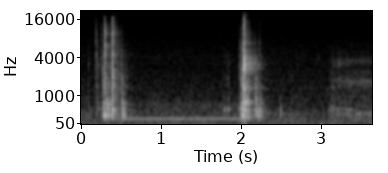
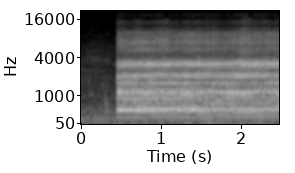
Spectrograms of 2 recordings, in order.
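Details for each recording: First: Single-phase 230 V three-wire AC motor driving a diesel/fuel-oil pump, unused about two years: switch clicks, then a steady low growling hum with no run-up, motor seized and stalling; must be switched off at once or it may burn out. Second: 230 V single-phase AC motor driving a diesel/water pump, idle about two years, cleaned and reassembled, tested open; it starts abruptly and settles into a steady, even hum with a constant whine. Normal motor running.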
